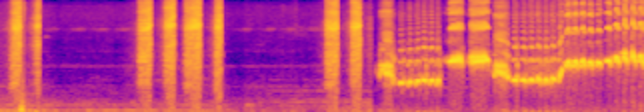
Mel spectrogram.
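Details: White-rumped shama song used for luring birds: scattered sharp clicks, then a rich, rapid stream of whistled, warbling notes with strong harmonics, speeding into a quick trill near the end.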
